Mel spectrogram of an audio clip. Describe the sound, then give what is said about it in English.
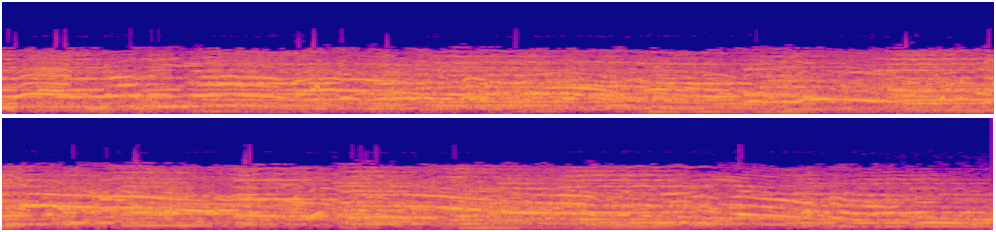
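A dense crowd chattering steadily outside a church at a wedding, on the church steps, many overlapping voices blending into a loud, continuous murmur with no single speaker standing out. “On the steps of the church, Petruchio stops with his bride on his arm and bows to the crowd.”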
